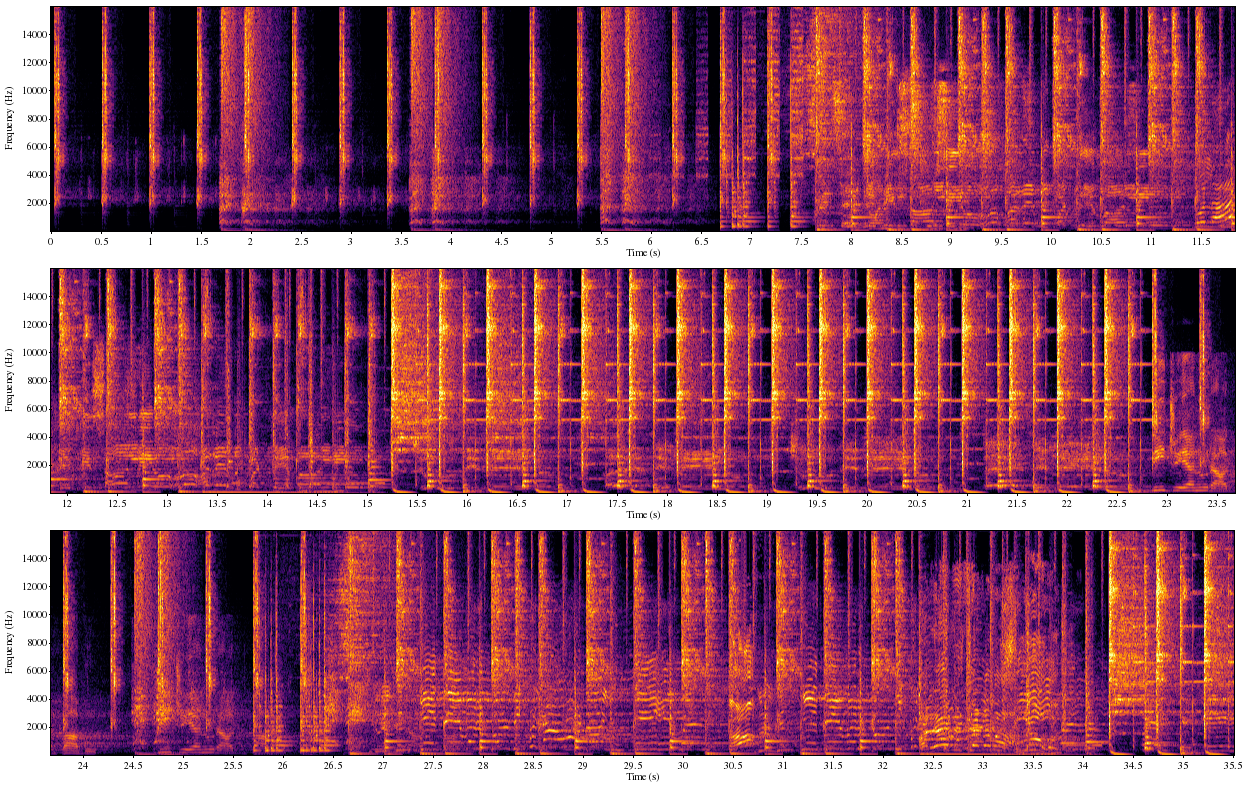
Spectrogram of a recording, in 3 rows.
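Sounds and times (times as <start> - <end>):
hard dholak drumming mix: 0.0 - 35.5.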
